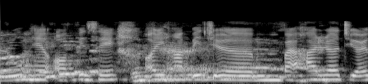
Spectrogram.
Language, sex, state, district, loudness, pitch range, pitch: Hindi, female, Delhi, New Delhi, -13 LUFS, 200-220 Hz, 210 Hz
